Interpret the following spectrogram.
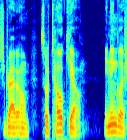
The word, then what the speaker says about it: Tokyo: So if you're looking at the word Tokyo in Japanese sounds, you got to, o, kyo, o. So it's actually 4.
